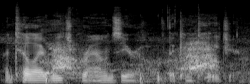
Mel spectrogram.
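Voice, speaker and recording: A man's voice: deep voice, completely flat delivery, brisk, very noisy, close to an everyday voice. A man playing a bitter, guilt-ridden young man who narrates a horror radio drama in a brooding, self-loathing way. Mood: grim, resigned.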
